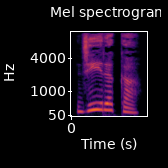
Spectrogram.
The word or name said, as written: ಜಾರಿಕೆ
